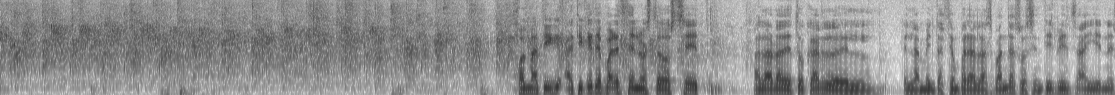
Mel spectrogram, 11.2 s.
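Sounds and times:
audience applause: 0.0 - 7.0
speech: 5.2 - 11.1.

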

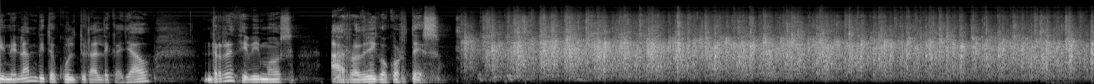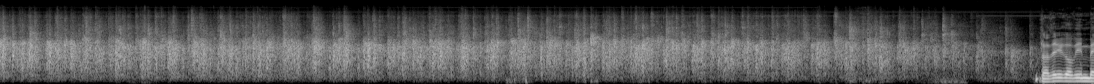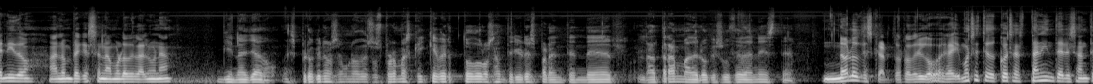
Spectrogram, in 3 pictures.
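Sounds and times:
speech: 0.0 - 4.9, 21.4 - 32.8
crowd applauding for the guest: 4.6 - 21.9.

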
